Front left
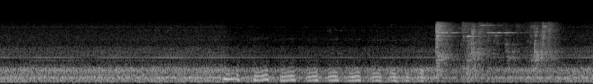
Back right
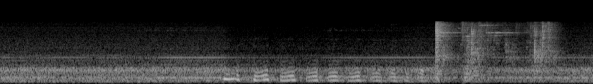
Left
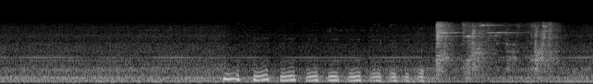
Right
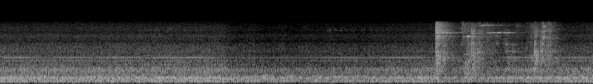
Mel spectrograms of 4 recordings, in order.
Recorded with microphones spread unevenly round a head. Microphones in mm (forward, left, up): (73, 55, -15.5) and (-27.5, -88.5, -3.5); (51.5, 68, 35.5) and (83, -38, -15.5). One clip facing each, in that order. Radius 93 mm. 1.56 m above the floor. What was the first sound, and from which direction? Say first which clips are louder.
Laughter: even, left 8 dB; 140° left.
